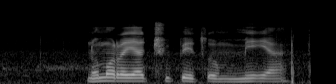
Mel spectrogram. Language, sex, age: Tswana, male, 20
